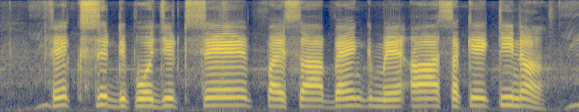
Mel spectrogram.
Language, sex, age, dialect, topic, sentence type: Bhojpuri, male, 25-30, Northern, banking, question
